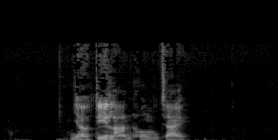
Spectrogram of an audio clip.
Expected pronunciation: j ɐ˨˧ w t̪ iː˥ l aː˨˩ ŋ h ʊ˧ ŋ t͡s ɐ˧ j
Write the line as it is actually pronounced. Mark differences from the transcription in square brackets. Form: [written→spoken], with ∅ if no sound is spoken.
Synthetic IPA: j ɐ˨˧ w t̪ iː˥ l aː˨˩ [ŋ→n] h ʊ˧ ŋ t͡s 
